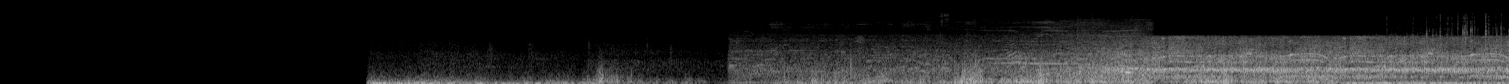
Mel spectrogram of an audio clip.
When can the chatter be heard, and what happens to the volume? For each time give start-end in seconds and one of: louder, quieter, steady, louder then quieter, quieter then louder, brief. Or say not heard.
7.2-15.0 louder.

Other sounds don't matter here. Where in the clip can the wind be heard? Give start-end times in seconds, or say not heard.
3.6-15.0.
